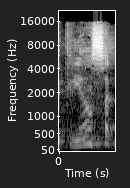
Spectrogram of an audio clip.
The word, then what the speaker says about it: crianza: A palavra criança vem de criação, é criança com Z, mas a pronúncia é com S.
